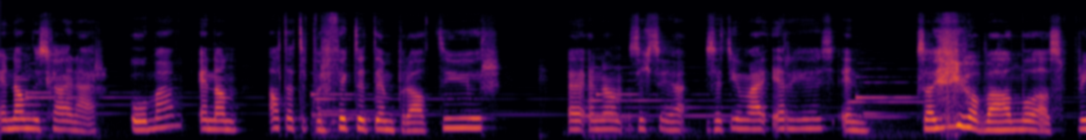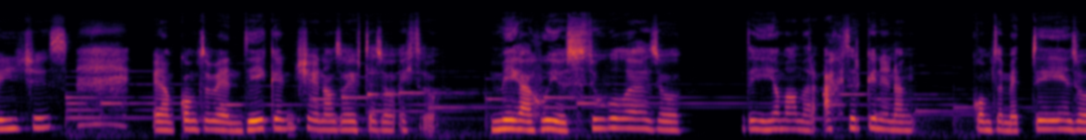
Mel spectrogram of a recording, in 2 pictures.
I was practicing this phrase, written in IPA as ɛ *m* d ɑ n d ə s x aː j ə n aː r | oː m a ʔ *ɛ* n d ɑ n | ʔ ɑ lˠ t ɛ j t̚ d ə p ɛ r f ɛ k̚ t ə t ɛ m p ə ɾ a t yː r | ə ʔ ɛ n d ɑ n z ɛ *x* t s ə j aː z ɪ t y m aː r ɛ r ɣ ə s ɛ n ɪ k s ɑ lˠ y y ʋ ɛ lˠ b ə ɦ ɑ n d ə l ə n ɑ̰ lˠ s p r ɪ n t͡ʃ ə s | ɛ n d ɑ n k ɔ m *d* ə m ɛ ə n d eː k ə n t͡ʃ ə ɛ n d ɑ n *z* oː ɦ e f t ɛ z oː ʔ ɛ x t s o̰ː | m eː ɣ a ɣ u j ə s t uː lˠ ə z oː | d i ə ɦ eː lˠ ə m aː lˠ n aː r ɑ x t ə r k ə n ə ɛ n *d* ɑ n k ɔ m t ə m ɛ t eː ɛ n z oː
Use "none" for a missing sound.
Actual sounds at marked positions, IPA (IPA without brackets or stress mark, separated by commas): n, ɛ, x, t, z, d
